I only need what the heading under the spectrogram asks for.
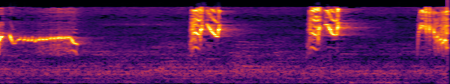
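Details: Long-tailed shrike song used as a lure for other shrikes: a sustained high whistled note, then three harsh, buzzy bursts spaced under a second apart, over constant low background noise.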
